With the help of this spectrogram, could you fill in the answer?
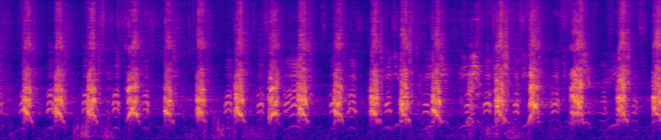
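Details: Young dog making its first attempts at barking: a steady run of short, yelping barks about two per second, slightly hoarse and uneven, continuing throughout.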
